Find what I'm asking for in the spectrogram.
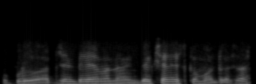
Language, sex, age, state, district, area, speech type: Telugu, male, 30-45, Telangana, Mancherial, rural, conversation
